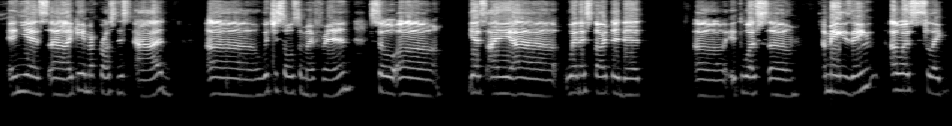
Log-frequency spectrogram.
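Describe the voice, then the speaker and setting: A woman from the Philippines with a Visayan accent and Bisaya as native language, giving an informal personal testimonial in halting, hesitant phrases. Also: medium pitch, pushed and bright, poor audio. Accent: Filipino, Visayan. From Davao City, Philippines. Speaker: guest sharing a testimonial. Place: video call.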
